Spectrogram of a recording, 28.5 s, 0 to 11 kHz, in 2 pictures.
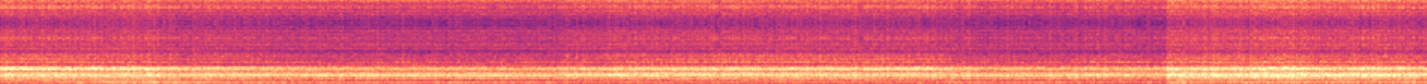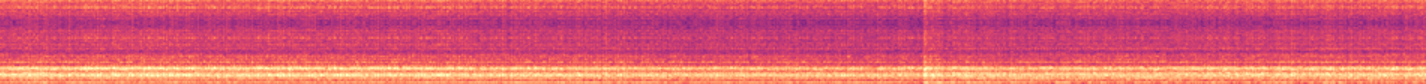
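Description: AKT TT 250 Adventour motorcycle engine running steadily while riding along, mixed with wind and road noise. About twelve seconds in, the engine note shifts and gets a little louder.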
